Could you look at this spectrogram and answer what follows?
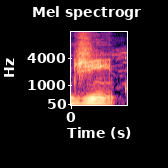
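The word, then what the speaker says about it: Zeen: less confusing this guy's name is technically zine but they don't have that sound in Japan so it ends up being Gene bye Chris he disliked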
